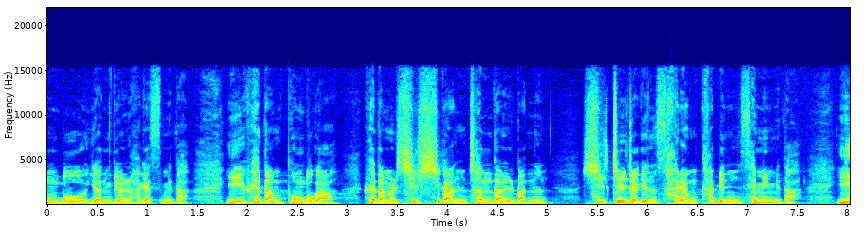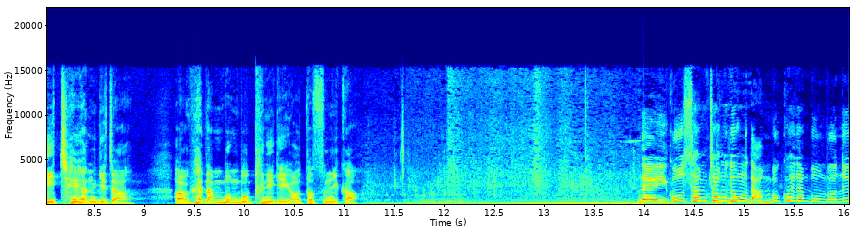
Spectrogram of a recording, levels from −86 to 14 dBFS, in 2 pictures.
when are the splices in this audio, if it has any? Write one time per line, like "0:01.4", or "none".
0:02.4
